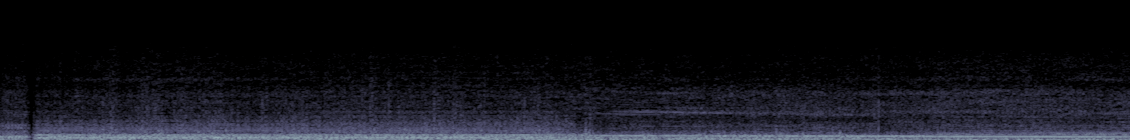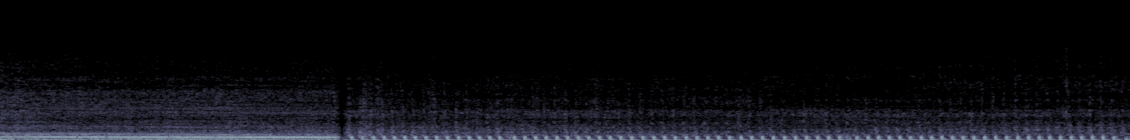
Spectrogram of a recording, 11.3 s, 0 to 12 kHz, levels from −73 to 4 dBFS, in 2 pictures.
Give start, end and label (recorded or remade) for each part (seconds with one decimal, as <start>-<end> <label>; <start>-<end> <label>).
0.0-3.3 recorded; 3.3-5.5 remade; 5.5-11.3 recorded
